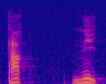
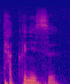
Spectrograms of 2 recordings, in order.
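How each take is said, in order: First: The consonants are clipped with no added vowels. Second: Extra vowels are added between the consonants. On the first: The speaker calls it right. "영어에는 으가 없다고" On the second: The speaker calls it wrong. "우리는 그러잖아"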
